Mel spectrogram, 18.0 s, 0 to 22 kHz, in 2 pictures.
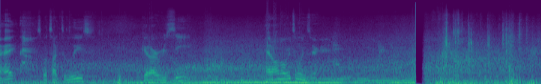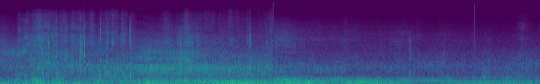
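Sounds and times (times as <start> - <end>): rattling and clatter: 7.3 - 13.6.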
